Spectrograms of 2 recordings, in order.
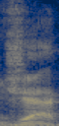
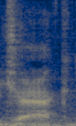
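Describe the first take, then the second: First: The word is said in a Louisiana-style pronunciation. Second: The word is said in a plain, non-Louisiana pronunciation. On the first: The name is read as a local Louisiana name. The speaker calls it wrong. "this company is not a Louisiana company, so it probably isn't Jack" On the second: The name is read as a non-Louisiana name. The speaker calls it right. "It's probably Jack"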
